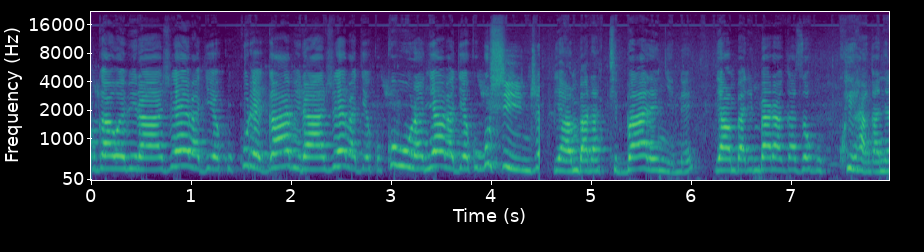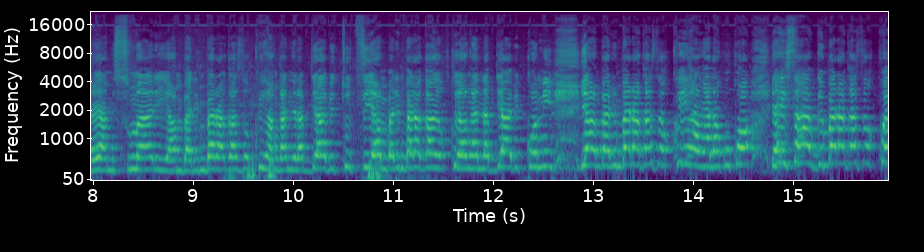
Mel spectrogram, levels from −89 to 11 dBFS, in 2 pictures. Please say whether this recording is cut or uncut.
cut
